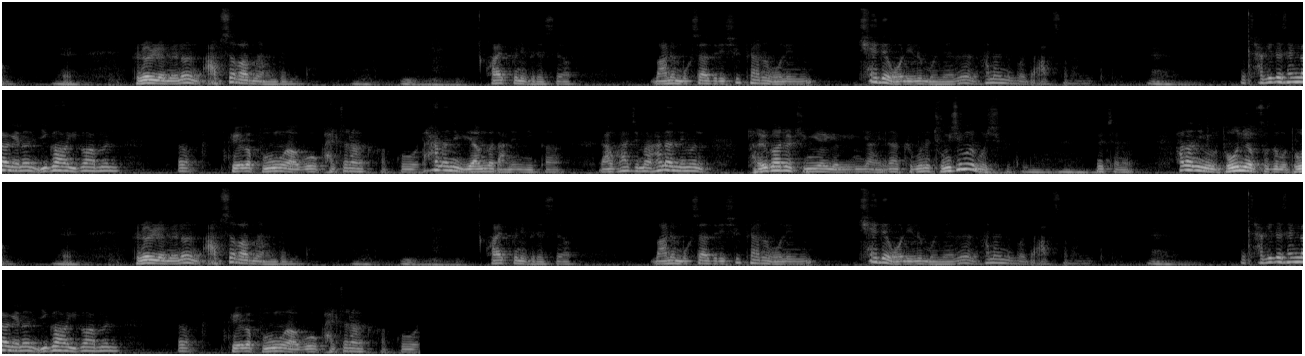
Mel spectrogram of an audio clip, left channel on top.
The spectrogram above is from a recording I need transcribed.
그러려면은 앞서가면 안 됩니다. 화이트분이 그랬어요. 많은 목사들이 실패하는 최대 원인은 뭐냐면 하나님보다 앞서가기 때문에. 자기들 생각에는 이거 하면 교회가 부흥하고 발전할 것 같고 다 하나님 위한 것 아닙니까? 라고 하지만 하나님은 결과를 중요하게 여기는 게 아니라 그분은 중심을 보시거든요. 그렇잖아요. 하나님이 돈이 없어서 뭐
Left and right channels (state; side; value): drops out; right; at 17.2 s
